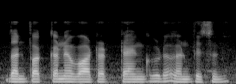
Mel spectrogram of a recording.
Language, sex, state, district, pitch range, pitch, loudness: Telugu, male, Telangana, Mahabubabad, 120-130 Hz, 125 Hz, -18 LUFS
